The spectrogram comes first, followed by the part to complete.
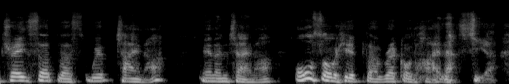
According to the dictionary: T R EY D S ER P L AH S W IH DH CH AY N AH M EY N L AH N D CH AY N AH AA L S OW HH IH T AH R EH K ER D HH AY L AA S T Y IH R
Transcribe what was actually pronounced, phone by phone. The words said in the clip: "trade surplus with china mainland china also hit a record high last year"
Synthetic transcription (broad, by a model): T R EY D S ER P L AH S W IH DH CH AY N AH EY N AH N CH AY N AH AA L S OW HH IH T AH R EH K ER D HH AY L AA S T Y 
